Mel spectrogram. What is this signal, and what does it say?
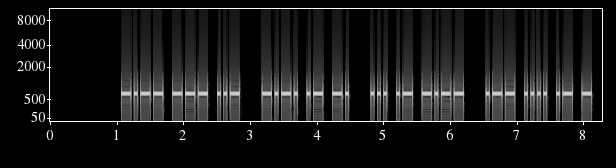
Morse code, heard as a keyed tone, about 25 wpm, 700 Hz. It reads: YOU CAN SAY WHAT
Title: Sentences from Top 200 Words 25wpm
